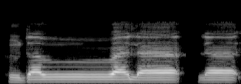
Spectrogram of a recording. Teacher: burada da idgam meal gune var. Guneli bir şekilde bağlıyoruz.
